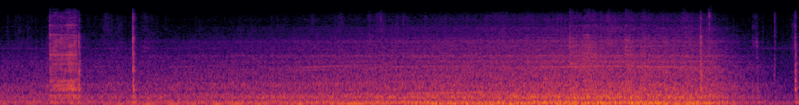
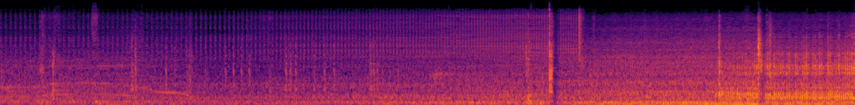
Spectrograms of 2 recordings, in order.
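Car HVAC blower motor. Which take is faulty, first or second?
second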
